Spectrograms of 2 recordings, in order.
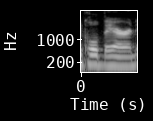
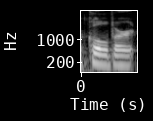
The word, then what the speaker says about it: Colbert: you want to say Co Bear because it's just practice but uh it can be pronounced Col Bear or Colbert and he went with Col Bear and I guess I think some of his siblings went with Colbert.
